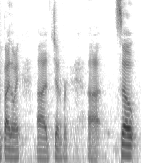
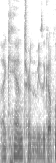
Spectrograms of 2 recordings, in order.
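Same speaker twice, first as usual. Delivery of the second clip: softer, fast whispered aside; 4 semitones lower, 14 dB quieter, faster than usual. Real, not acted. Checking the music level for viewers, whispered aside. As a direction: mutter it to yourself, unvoiced.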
